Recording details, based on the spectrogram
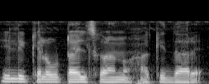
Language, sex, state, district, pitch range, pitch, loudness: Kannada, male, Karnataka, Koppal, 105-115 Hz, 110 Hz, -15 LUFS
